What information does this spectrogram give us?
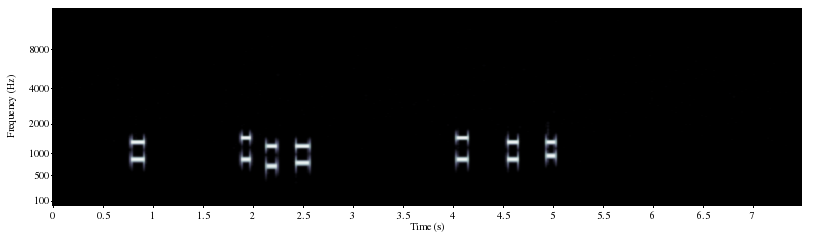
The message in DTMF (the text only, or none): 8 914 980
